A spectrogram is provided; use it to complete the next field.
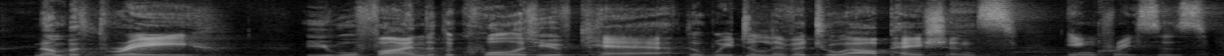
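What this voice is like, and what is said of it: Non-Australian accent. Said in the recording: “I apologise for everyone's eardrums. Thankfully, it's a mostly Australian audience, so I don't have to apologise for my accent.”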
